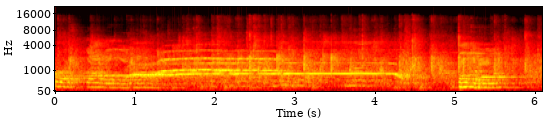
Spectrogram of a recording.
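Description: Talk from the stage, then a long held note in two-part harmony that swoops up slightly at its start and lasts about three seconds, then more talk.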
